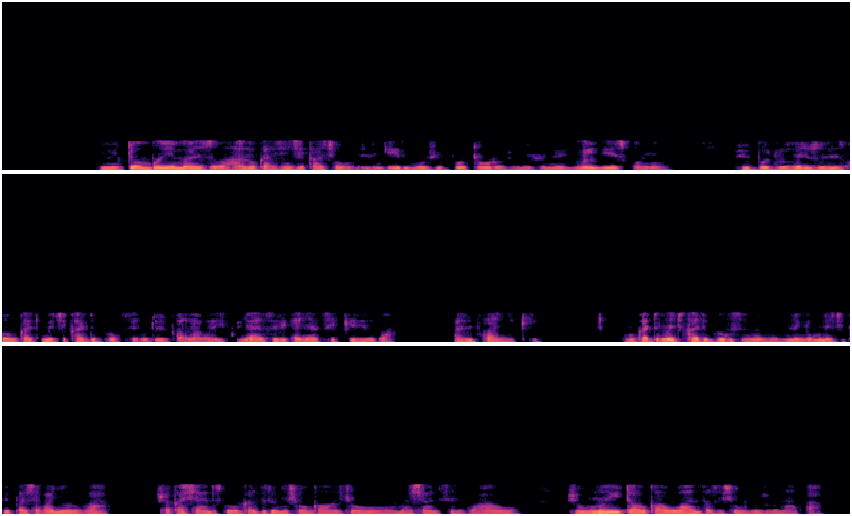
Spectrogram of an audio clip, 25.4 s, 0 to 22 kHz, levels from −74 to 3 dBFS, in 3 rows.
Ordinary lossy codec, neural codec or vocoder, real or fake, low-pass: AAC, 16 kbps; codec, 16 kHz, 4 kbps, FreqCodec, larger model; fake; 7.2 kHz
